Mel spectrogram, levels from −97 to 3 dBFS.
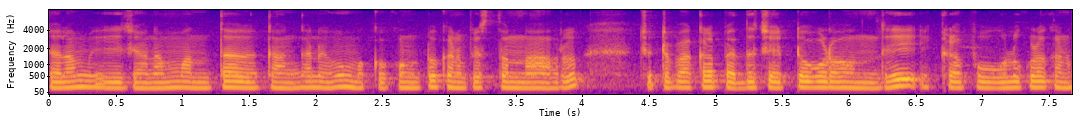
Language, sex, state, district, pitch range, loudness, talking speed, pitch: Telugu, female, Andhra Pradesh, Chittoor, 155-170 Hz, -18 LUFS, 135 wpm, 160 Hz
